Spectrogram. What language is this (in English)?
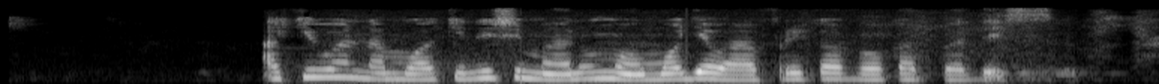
Swahili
